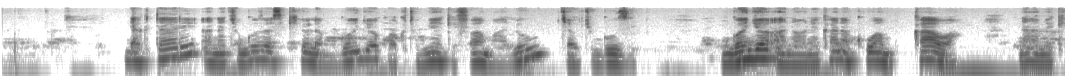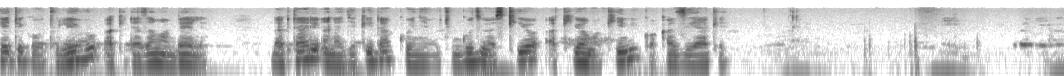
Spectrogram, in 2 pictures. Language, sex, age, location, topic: Swahili, female, 25-35, Nakuru, health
